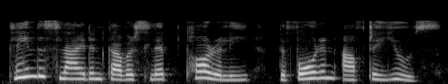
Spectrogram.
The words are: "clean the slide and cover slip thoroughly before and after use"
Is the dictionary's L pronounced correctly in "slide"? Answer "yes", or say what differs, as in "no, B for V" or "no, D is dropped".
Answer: yes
